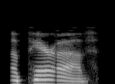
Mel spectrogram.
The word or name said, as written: a pair of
